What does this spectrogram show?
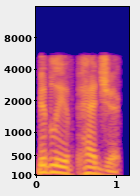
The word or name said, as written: bibliopegic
